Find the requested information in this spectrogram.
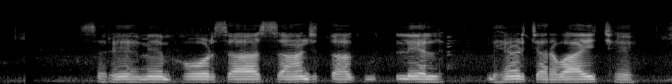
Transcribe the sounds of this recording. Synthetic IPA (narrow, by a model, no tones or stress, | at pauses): səɾeːɦmẽbʱoːɾsasãːnd͡ʒʱt̪ək̚ | leːl | bʱeːɽt͡ʃəɾʋaːit͡ʃʰɛ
